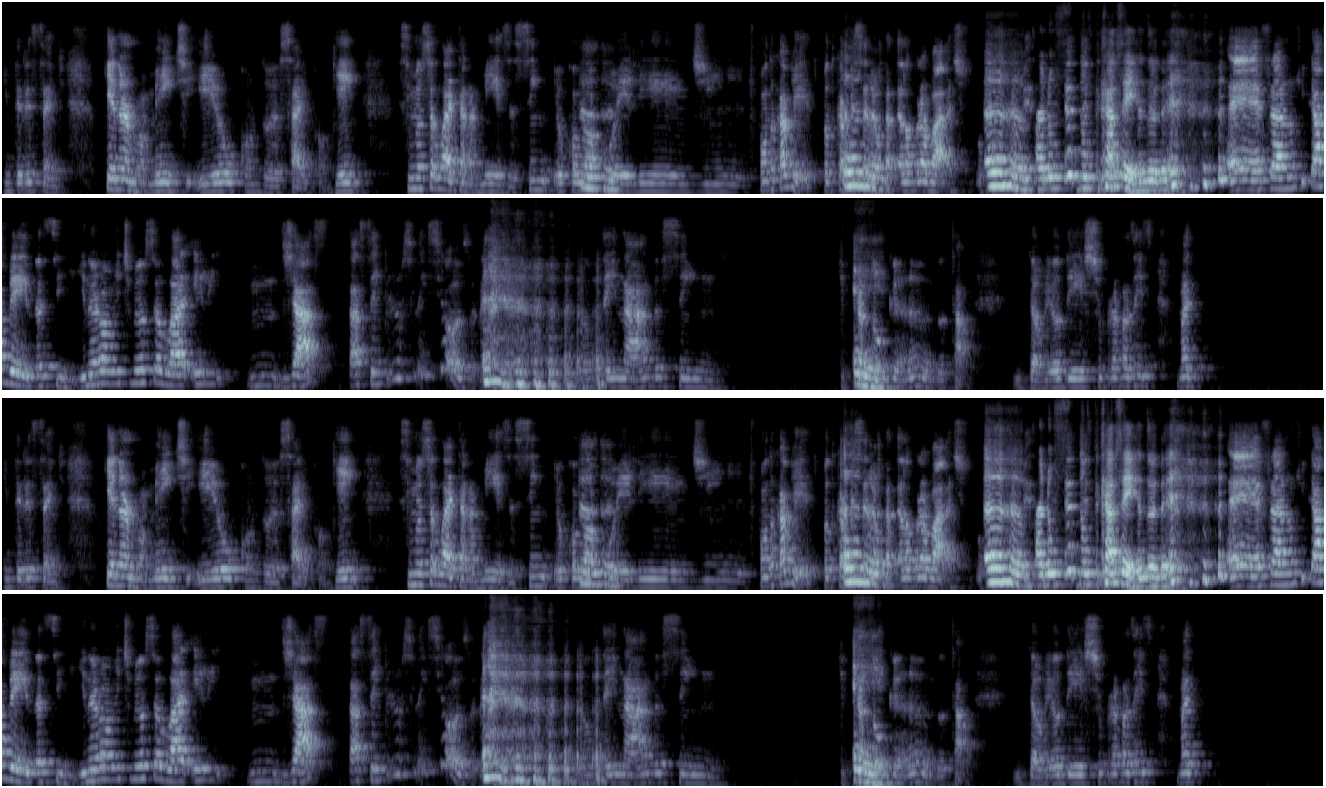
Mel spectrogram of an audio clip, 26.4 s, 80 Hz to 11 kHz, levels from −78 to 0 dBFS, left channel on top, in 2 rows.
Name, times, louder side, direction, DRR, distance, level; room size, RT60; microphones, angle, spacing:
voice 1, 0.0-9.7 10.2-10.3 10.6-10.7 11.0-11.3 12.2-15.4 15.7-16.4 16.7-18.1 19.0-20.4 21.8-25.1, left 1 dB, 5° left, 0 dB, 0.8 m, -31 dB
voice 2, 5.8-6.1 8.4-8.8 9.8-12.2 18.0-19.2 21.7-22.1, right 2 dB, 85° right, 4 dB, 0.9 m, -23 dB
5.8 x 2.5 x 2.5 m, 0.40 s
head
